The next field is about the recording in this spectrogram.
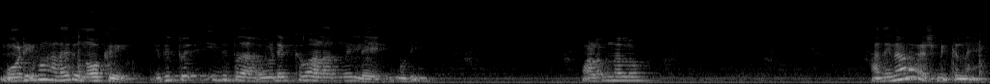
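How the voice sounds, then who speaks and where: A father talking softly with his young child at home, coaxing and soothing with repeated gentle questions. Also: sits high, measured pace, pauses often, dull audio, a little hiss or hum. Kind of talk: casual home video chat with his child. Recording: roomy echo.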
